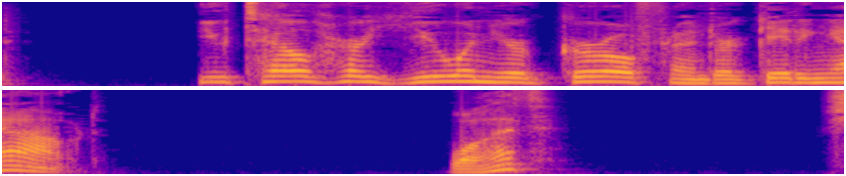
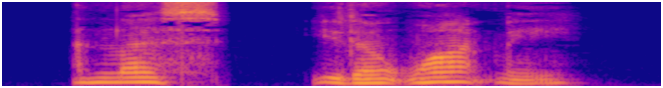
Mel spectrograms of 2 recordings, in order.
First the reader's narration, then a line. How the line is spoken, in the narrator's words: she said finally, in a small voice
